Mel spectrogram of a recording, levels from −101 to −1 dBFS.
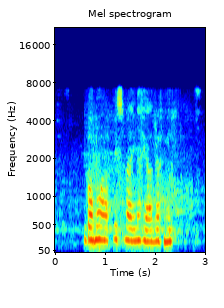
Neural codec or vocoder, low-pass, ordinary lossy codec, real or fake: codec, 16 kHz in and 24 kHz out, 1.1 kbps, FireRedTTS-2 codec; 7.2 kHz; Opus, 64 kbps; fake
